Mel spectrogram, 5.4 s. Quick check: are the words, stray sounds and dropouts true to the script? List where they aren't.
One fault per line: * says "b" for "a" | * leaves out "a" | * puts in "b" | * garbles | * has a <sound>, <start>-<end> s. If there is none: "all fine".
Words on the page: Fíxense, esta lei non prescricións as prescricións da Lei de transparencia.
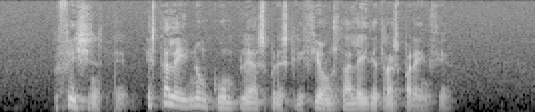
* has a dropout, 1.0-1.2 s
* says "cumpre" for "prescricións"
